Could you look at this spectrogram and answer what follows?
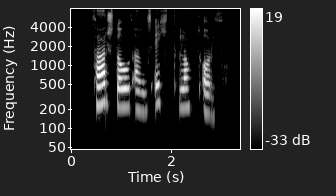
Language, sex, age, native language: Icelandic, female, 50-59, Icelandic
